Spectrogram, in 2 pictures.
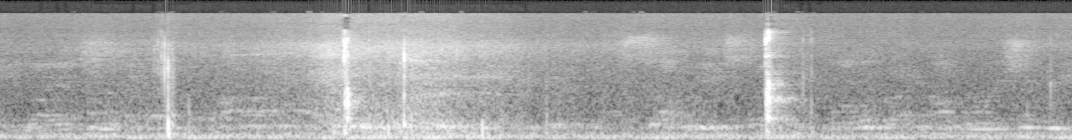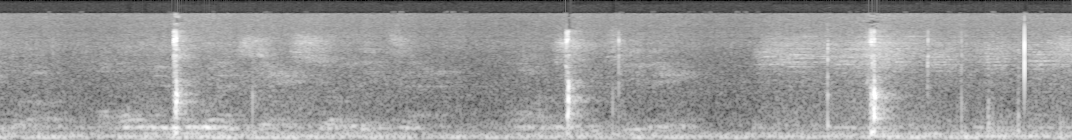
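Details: Baby with hiccups, seemingly annoyed: soft, brief, sharp hiccup sounds about every one to two seconds over quiet room noise, about eight in ten seconds.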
